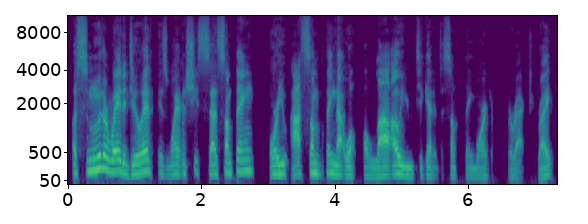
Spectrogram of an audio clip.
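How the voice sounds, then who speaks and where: A man's voice: mid-range voice, brisk, few pauses, fairly bright tone, no room sound, clean studio sound. A man coaching on dating in a podcast interview, talking casually and often checking in with "right?".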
